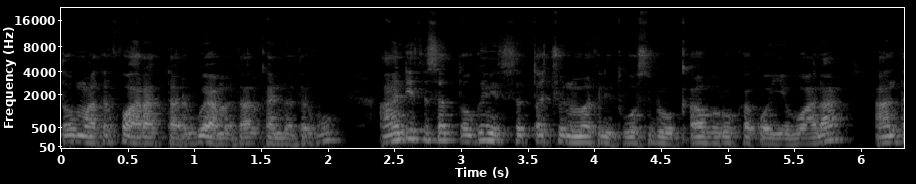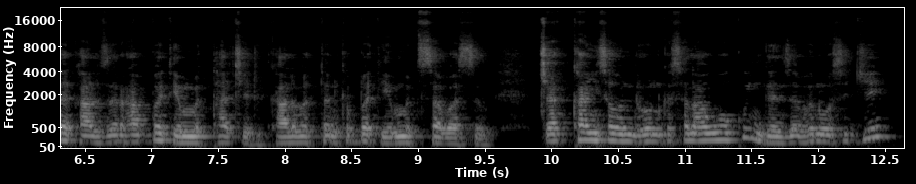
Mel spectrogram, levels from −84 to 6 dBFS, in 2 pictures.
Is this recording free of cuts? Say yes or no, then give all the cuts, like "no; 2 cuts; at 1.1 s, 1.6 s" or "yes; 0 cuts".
no; 1 cut; at 6.0 s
